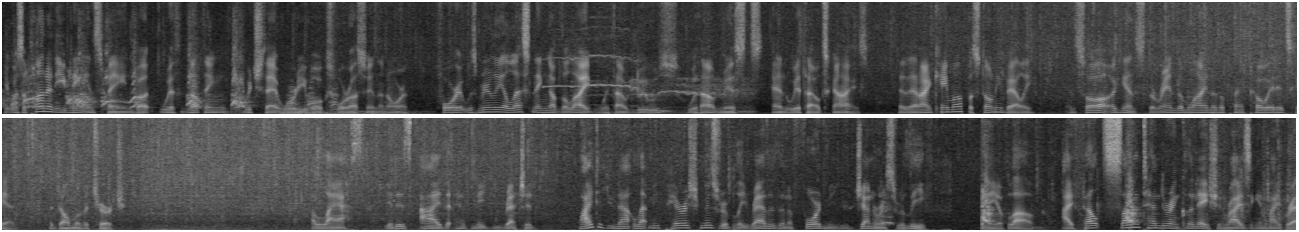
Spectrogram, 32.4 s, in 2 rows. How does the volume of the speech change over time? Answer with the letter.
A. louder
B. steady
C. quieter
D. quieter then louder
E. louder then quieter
B.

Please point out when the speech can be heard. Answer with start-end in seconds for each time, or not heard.
0.0-17.8, 20.1-27.8, 28.4-32.3.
